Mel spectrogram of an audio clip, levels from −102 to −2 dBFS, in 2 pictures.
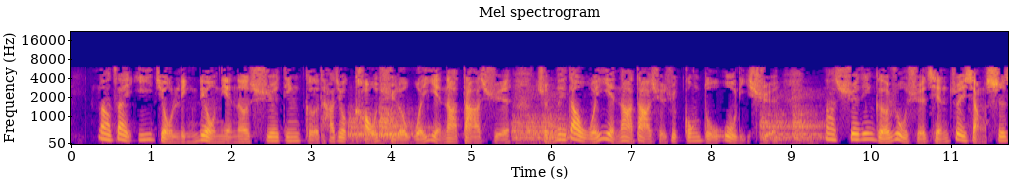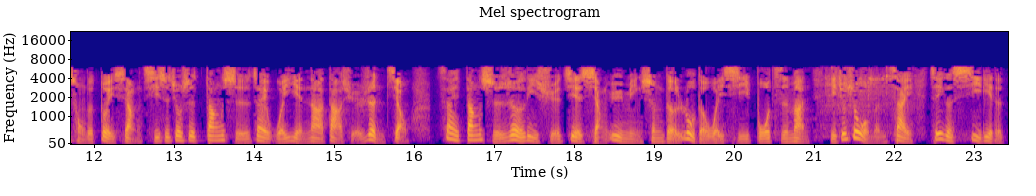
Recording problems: thin; somewhat; fading below 350 Hz
garbled, watery; slightly; nothing above 6 kHz
door banging; noticeable; from 3.5 to 9.5 s; peak 4 dB below the speech
jangling keys; noticeable; from 21 to 22 s; peak 6 dB below the speech

